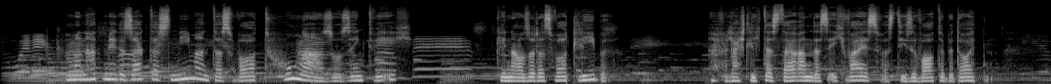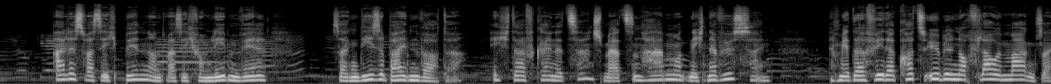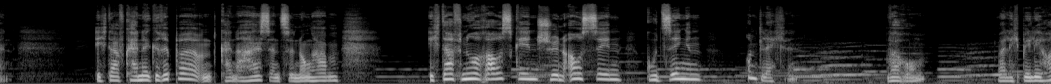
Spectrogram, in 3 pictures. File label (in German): Kommentar, frauen; BR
